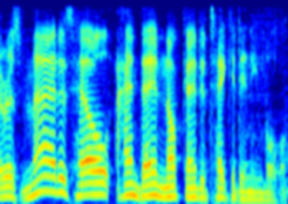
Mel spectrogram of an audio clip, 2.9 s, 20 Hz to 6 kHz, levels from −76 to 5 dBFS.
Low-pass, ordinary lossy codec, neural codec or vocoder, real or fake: 5.4 kHz; AAC, 48 kbps; codec, 16 kHz, 1.1 kbps, Voila-Tokenizer; fake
